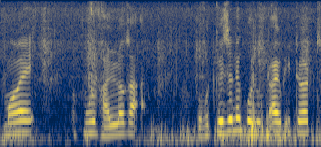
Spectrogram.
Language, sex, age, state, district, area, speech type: Assamese, male, 18-30, Assam, Udalguri, rural, spontaneous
